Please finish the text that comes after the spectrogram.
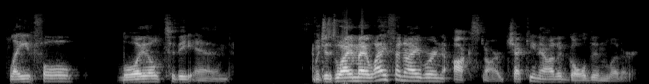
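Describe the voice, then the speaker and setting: An American man giving an expressive reading of a humorous personal essay, with wry, dramatic emphasis. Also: mid-range voice. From California, United States. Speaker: writer reading own work at a literary reading.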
